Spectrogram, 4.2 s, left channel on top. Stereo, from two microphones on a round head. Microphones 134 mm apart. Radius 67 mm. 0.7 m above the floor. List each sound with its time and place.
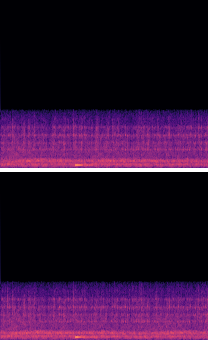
1.5 s a cowbell: 65° left (ahead or behind), 2.5 m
